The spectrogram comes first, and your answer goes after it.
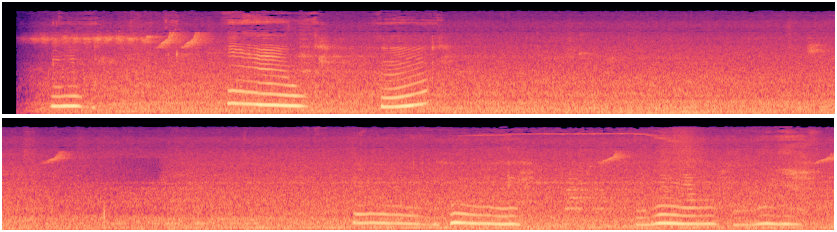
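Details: Friendly, happy cat named Sona after eating, giving several drawn-out meows, some falling and some rising, in two bursts separated by a quiet gap, with faint high chirps in the background.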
